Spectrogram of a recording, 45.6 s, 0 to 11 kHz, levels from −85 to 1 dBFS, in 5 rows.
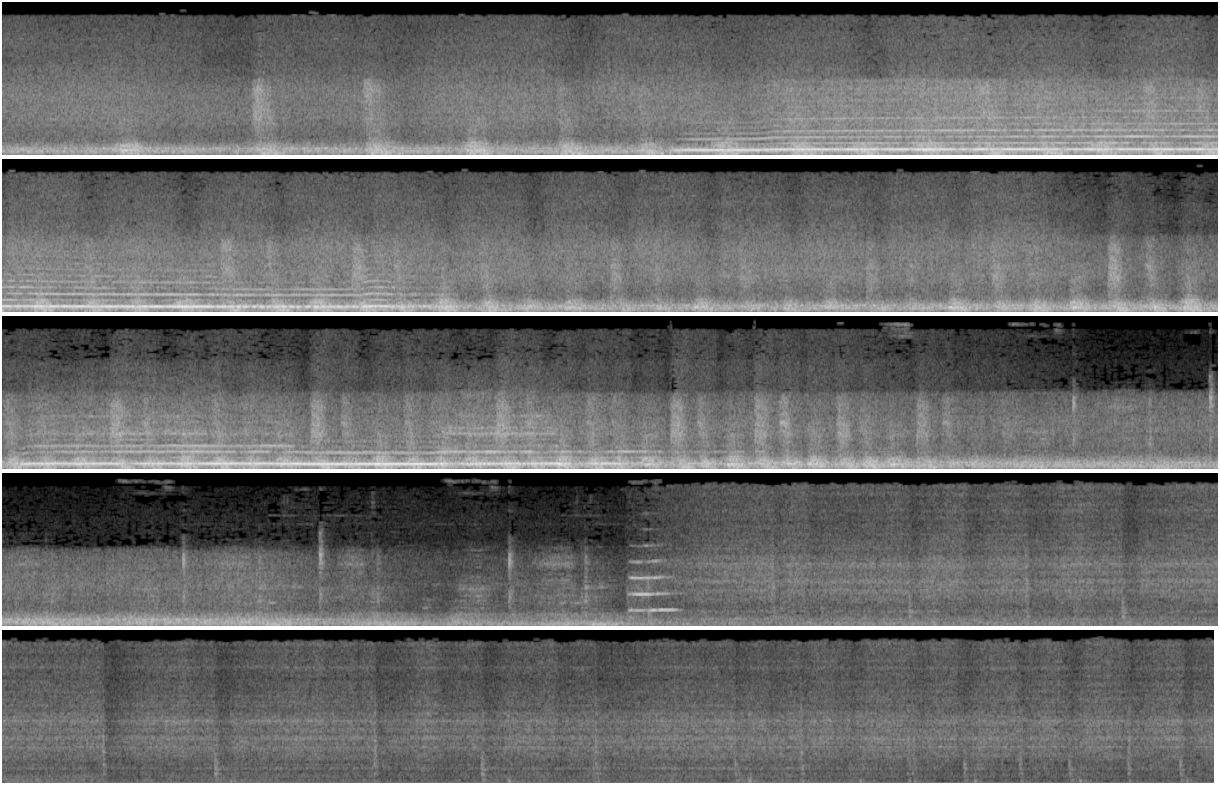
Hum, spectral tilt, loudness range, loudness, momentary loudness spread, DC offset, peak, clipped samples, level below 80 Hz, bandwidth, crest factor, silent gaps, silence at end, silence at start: none; -4.5 dB/octave; 16 LU; -17 LUFS; 17 LU; under 0.1%; -2 dBFS; under 0.1%; -46 dBFS; 11 kHz; 16 dB; none; 0 s; 0 s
